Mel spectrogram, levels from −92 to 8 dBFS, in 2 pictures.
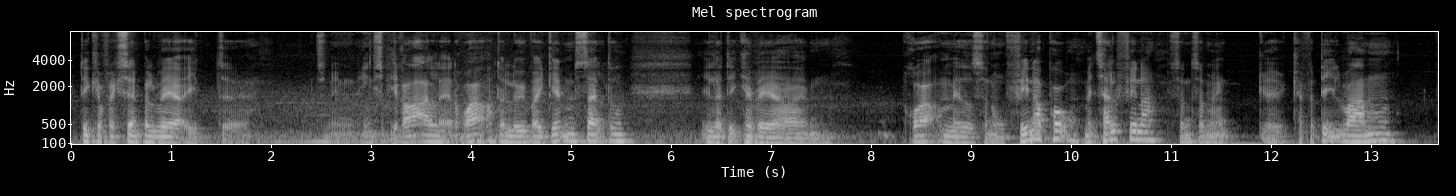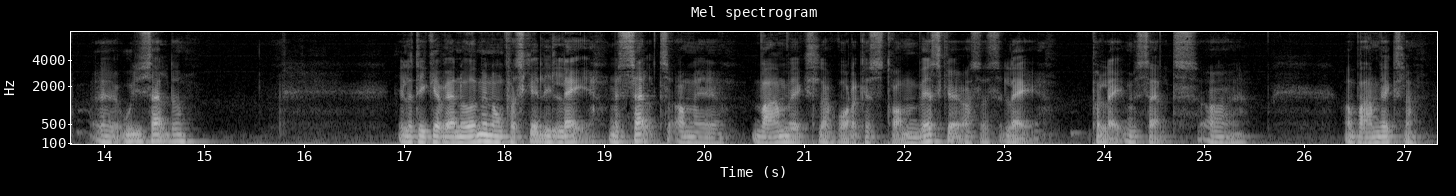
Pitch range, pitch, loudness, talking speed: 100-125 Hz, 110 Hz, -27 LUFS, 145 wpm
